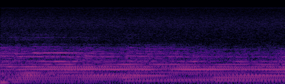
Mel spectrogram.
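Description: Rock band with a horn section playing long held chords, with a change in the low notes about a second in.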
